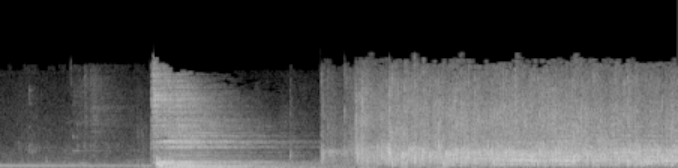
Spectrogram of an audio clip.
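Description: A loud orchestral chord strikes about a second in and rings away, the closing chord of the dance. About a second later audience applause breaks out and carries on steadily.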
